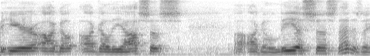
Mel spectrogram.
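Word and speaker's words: Agaliasis (ἀγαλλίασις): I always get the accent wrong. Agaliasis. Agaliasis is the proper pronunciation.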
